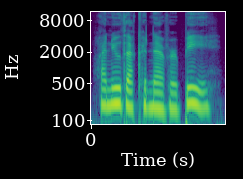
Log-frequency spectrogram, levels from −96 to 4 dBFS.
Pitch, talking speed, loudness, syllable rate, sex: 185 Hz, 265 wpm, -16 LUFS, 6.1 syllables/s, female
